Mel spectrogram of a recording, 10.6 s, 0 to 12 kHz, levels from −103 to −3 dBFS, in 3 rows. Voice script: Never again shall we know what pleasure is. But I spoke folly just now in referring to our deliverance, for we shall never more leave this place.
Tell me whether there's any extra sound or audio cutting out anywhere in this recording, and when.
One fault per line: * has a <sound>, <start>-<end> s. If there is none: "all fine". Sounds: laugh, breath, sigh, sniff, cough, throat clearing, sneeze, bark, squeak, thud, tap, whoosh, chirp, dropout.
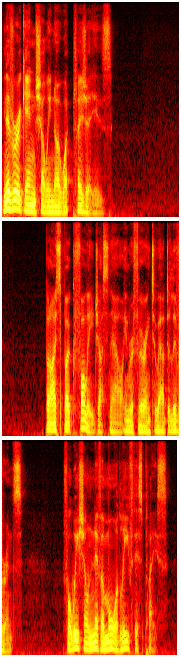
all fine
